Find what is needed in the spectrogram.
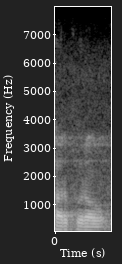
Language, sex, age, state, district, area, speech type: Bodo, female, 45-60, Assam, Kokrajhar, rural, spontaneous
